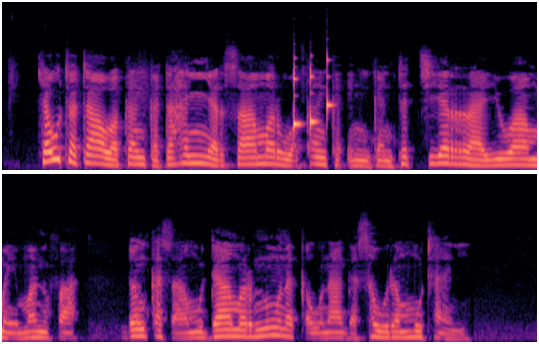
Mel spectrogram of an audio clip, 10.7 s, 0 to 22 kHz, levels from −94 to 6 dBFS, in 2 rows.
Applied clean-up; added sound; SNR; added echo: none; none; none; none.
